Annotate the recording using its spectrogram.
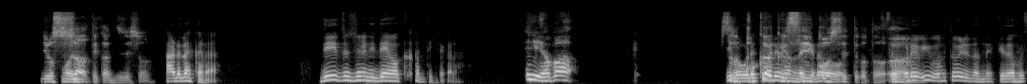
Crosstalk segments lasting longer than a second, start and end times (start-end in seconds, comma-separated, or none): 7.2-9.3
